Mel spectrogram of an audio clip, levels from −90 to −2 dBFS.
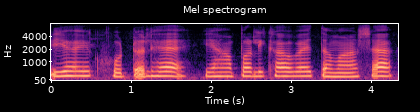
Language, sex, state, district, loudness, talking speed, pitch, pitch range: Hindi, female, Jharkhand, Palamu, -16 LUFS, 140 wpm, 230 Hz, 220-235 Hz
